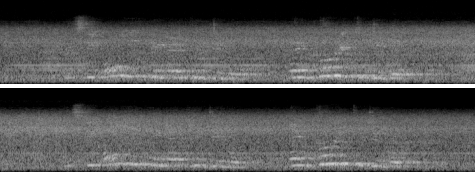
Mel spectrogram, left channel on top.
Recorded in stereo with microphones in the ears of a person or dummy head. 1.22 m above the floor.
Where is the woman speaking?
40° right (ahead or behind), 6.5 m.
